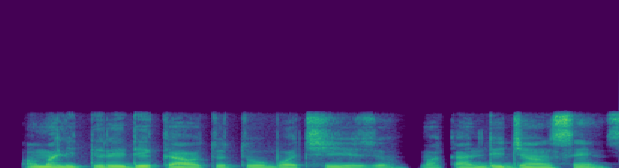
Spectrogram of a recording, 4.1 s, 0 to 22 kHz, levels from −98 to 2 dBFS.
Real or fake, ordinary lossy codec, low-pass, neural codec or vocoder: real; none; 7.2 kHz; none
